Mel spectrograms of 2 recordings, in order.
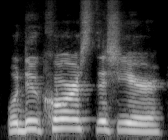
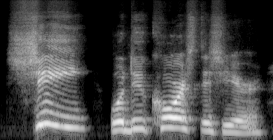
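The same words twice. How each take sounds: First: Said in the usual way. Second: Slow, careful reread stressing She; corrected reading. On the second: Shown as a demonstration. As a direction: reread slowly, hitting She hard. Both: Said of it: "I'm reading how it should be".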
